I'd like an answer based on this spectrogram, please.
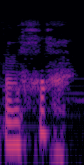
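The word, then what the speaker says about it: Van Gogh: That's why for example uh the famous painter Vincent Van Go it's in Dutch it's pronounced Vanhawk. So this is actually the correct way to say his his name because they don't have the G sound.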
